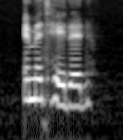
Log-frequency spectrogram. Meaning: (verb) simple past and past participle of imitate; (adjective) Virtual, simulated; in effect or essence, rather than in fact or reality
- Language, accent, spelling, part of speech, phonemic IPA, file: English, US, imitated, verb / adjective, /ˈɪmɪteɪtɪd/, En-us-imitated.ogg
